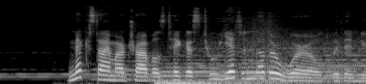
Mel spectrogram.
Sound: voiceover

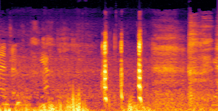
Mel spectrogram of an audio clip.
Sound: laugh

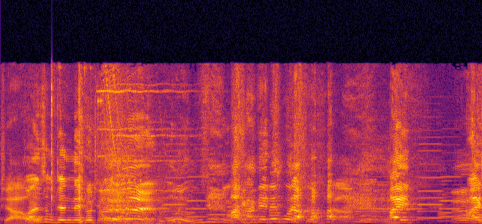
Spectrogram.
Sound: laughs at the squirrel plate

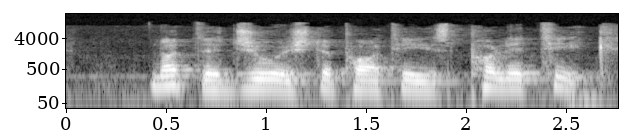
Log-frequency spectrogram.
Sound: speaking french; speaking french

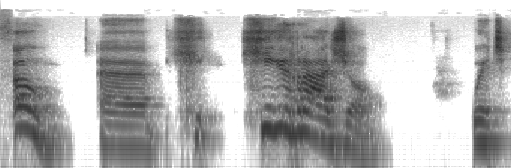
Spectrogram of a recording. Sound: speaking Sangheili

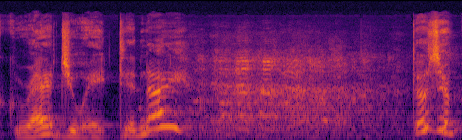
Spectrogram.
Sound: laughter

